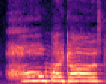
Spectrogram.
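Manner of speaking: high, drawn-out dismay; mortified. Retold or imitated. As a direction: stretch it out in mock horror. Mortified as class laughs.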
